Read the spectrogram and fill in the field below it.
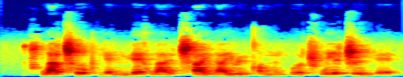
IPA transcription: t͡sʰ w ä˥ ʈ͡ʂʰ ɤ˥˩ pʰ j ɛ˧˥ n m ɥ ɛ˥˩ x w a˨˩ ɪ̯ ʈ͡ʂʰ a˥˩ ɪ̯ l a˥ ɪ̯ ɻ ɻ̩˨˩ t̪ʰ ɑ˦ ŋ m ə˩ n p ɤ˨˩ ʈ͡ʂʰ w e˥ ɪ̯ ʈ͡ʂ ɻ̩˥˩ m ɥ ɛ˧˥

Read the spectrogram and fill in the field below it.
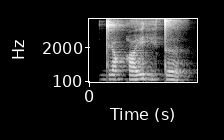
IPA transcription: d ø qʷ e ɾʲ e̤ t ə

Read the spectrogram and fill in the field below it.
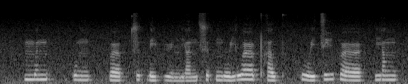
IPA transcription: m ɵ˥ n | p ʊ˥ ŋ | p œː˨˥ p̚ t͡s ɵ˨ t̚ e˨˧ j p yː˨˩ n j ɐ˨˥ n s ɵ˧ t̚ ŋ uː˨˥ j w œː˥ pʰ ɐ˧ w pʰ ɪ˥ k̚ p uː˨˧ j t͡s iː˥ p œː˧ | j ɐ˥ ŋ

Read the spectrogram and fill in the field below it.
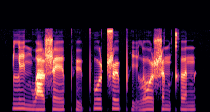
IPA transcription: l i˥˩ n̪ w ä˧˥ ʂ e˧˥ ɪ̯ pʰ y̰˨˩ pʰ u˥ ʈ͡ʂ ɻ̩˥ pʰ ḭ˨˩ l o˥˧ ʊ̯ ʂ ə˥˩ n kʰ ə˥ n

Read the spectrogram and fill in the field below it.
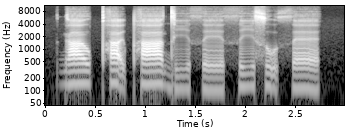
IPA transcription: ɡ a˦ ʊ̯ pʰ a̰˦˨ ɪ̯ pʰ ä˦ d i˨ θ e˨ θ i˦ s ṵ˦˨ θ ɛ˦

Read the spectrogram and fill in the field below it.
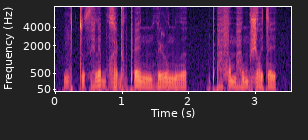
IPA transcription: β ṳ tː u θ ɛ̤ l ɛ b ṳ ɣ a ɖ ṳ pʼ ɛ ɪ̯ nː ṳ ɪ̯ ɭ u n u ə̯ | pʼ a̤ f ɒ m a̤ ʊ̯ m ṳ ʒ ɒ ɪ̯ t ɛ ɪ̯

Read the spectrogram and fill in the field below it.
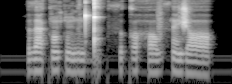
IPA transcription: ð a k ɔ̃ k ũ ɡ ə̃ d ɡ͡ǃ u k θ u k ɔ h ɔ v θ ɛ̃ ʒ ɒ

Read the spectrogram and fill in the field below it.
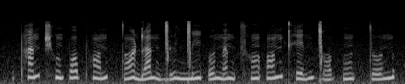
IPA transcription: pʰ ã˨˥ n t͡ʃʰ ũ˨˩˦ p ɔ˩˧˩ pʰ ɔ̃˨˩˦ n tː ɔ̃˩˧˩ ɖ a˩˧˩ n ɡ͡ǀ ɨ˩˧˩ ŋ͡ǀ i˩˧˩ ʔ o˩˧˩ n ɐ̃˥˩ n t͡sʰ õ˨˥ ʔ ɔ̃˨˥ n kʰ e˨˩˦ n ɡ͡ǀ ɔ˨˩˦ k ũ˩˧˩ tː o˨˥ n

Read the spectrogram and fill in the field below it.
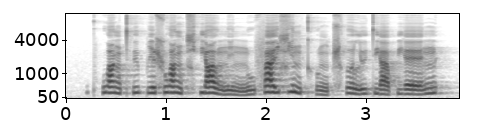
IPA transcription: pʰ w ɑ˥˧ ŋ t̪ʰ y˥˩ p i˥ ʂ w ɑ˥˧ ŋ t͡ɕʰ j ɑ˥˩ ʊ̯ n̪ i˨˩ n n̪ u˧˥ f a˥ ɪ̯ ɕ i˥˩ n kʰ ʊ˨˩ ŋ ʈ͡ʂʰ ɤ˥˩ l y˥ t̪ j ä˧˥ p j ɛ˧˥ n

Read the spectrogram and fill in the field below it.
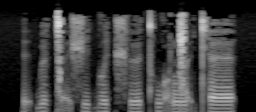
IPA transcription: ḛ ɓ ʏ ǀ ɛ̰ ʃ i ɠ ʊ t͡ʃʰ ʏ tʰ w ɔ̰ ŋ͡ǁ ɛ̰ cʰ ɛ

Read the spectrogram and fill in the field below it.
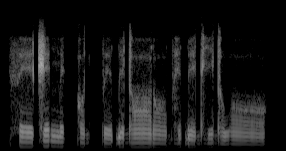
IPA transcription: θ eː t͡ʃ e ŋ͡m e kː ɔ d pː ɪː ɓ ɪ d ɒː ɾ ɔː bʱ e ɓ e dʱ i d ɔ w ɔː

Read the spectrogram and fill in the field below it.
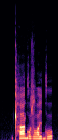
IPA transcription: ʈʰ a ɡ o z lˠ i ɡ o

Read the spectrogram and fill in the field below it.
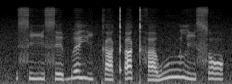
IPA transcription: s iː˨ s e˨ b ɛ˦ j i˨ k a˨ kʼ a˦ kʰ a˨ w uː˦ l i˨ s ɔ˦

